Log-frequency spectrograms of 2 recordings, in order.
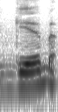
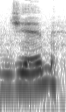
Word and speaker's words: gib: here that swings down is called the Gib or the jib depending how you want to pronounce it and this is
